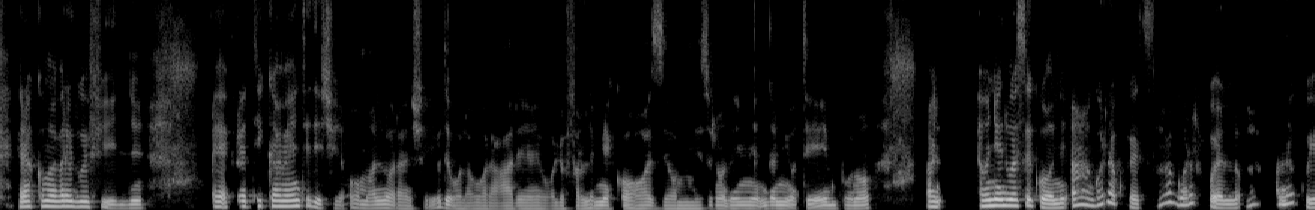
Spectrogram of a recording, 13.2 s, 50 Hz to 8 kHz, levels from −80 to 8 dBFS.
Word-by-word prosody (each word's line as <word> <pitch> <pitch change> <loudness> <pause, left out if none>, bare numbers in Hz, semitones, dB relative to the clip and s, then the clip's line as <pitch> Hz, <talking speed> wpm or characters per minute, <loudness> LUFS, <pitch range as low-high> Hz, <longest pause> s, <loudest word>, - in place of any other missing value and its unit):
era 195 0 +3
come 205 0 +3
avere 200 0 +5
2 190 0 +2
figli. 140 -6 -2 0.7
E 190 -1 +1
praticamente 210 +2 +2
dici: 150 -6 -4
"Oh, 150 - -6
ma 130 -1 -4
allora, 130 -4 -2
cioè 115 - -12
io - - -6
devo 135 -5 -2
lavorare, 115 0 -7
voglio 115 +1 -10
fare 120 - -8
le - - -4
mie 125 -1 0
cose, 120 - -4
ho 120 - -5
bisogno 120 +1 -5
del 125 0 -1
mio 125 -1 -1
del 125 0 0
mio 125 - +1
tempo", 125 - -1
no? 125 +3 0 0.5
Ogn 190 0 +3 0.4
ogni 230 +1 +10
2 230 -1 +8
secondi: 160 -9 +4
"Ah, 250 +1 +1
guarda 290 +8 0
questo, 155 - -6
ah 355 - -1
guarda 280 +4 -2
quello, 145 0 +3
ah - - -8 0.3
guarda 310 +4 0
qui". 160 - +1
140 Hz, 185 wpm, -23 LUFS, 120-205 Hz, 0.7 s, ogni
